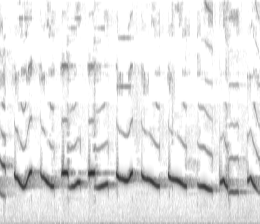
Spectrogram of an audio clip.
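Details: Caged chestnut-bellied seed finch (curió) singing the Paracambi song style with repetition: a fast run of clear, loud whistled notes, each gliding and slurring, about five notes per second, in clean, quiet surroundings.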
